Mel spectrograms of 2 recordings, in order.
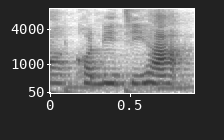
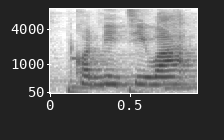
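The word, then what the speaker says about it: こんにちは: เนี่ย เรา จะ ไม่ อ่าน ออก เสียง ว่า ข้อ ดี จี ฮะ เลิก จะ ร้อง เป็น ไง นะ แต่ เรา จาก เรา เสีย ว่า ข้อ ดี จิ วะ คอลดี จิ วะ แต่ ว่า เวลา เขียน ไอ้ ตัว ว่า ที่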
